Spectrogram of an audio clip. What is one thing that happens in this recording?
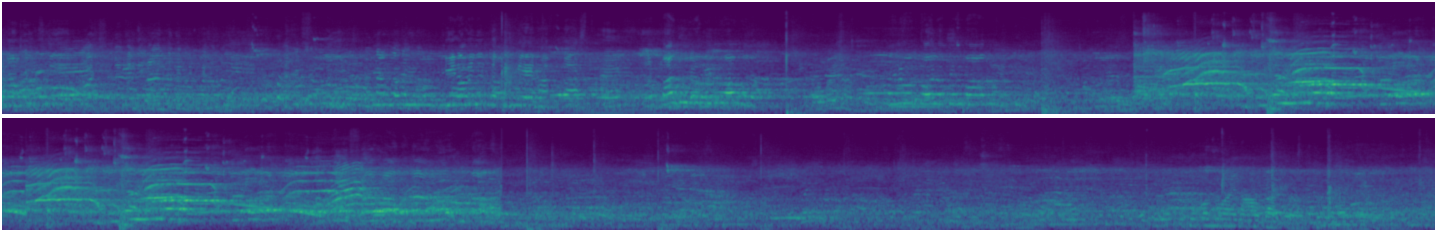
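A large crowd chatters in an echoing hall.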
